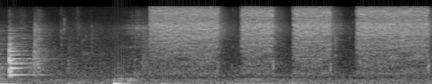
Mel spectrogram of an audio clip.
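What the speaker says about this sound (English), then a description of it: "we need to spray our pans with cooking spray" A short click, then several hissing bursts of cooking spray onto bread pans, close and steady, with brief pauses between them.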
